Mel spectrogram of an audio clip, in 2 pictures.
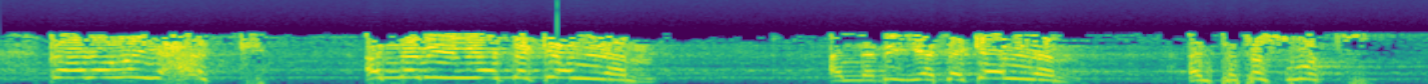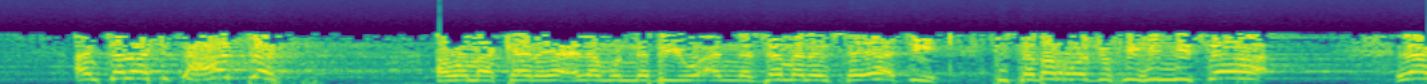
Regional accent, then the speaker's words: Egypt; واجعل بلدنا مصر آمنا مطمئنا سخاء رخاء عظيما منتصرا كبيرا يا رب العالمين

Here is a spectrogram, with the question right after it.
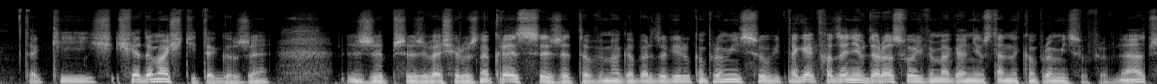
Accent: Nowy Sącz, Lesser Poland, Poland; te późne lata 50., ta stara część Sądcza, w której się urodziłem, w której mieszkałem

